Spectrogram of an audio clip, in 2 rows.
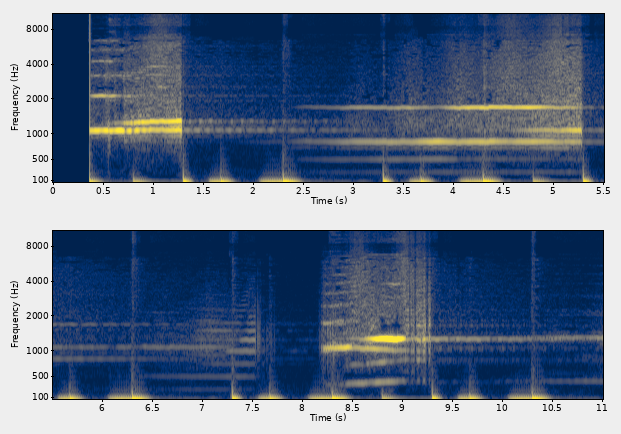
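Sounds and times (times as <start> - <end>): deep bass thumps: 1.3 - 2.5, 3.3 - 6.6, 7.3 - 8.5, 9.3 - 10.6.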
